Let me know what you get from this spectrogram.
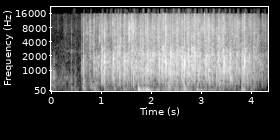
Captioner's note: audience applauds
